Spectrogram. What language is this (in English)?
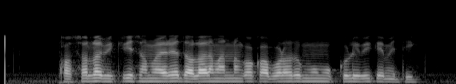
Odia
